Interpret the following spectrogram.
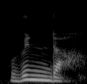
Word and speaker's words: winda: has used the word winda what does it mean to maintain the rhyme scheme of the poem he has chosen to write to binda instead of window as vinda rhymes with Belinda whereas window does not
